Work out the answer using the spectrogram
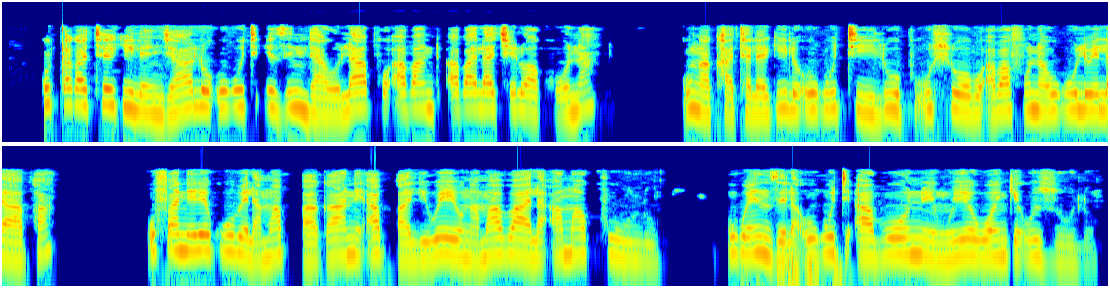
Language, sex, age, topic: North Ndebele, female, 25-35, health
